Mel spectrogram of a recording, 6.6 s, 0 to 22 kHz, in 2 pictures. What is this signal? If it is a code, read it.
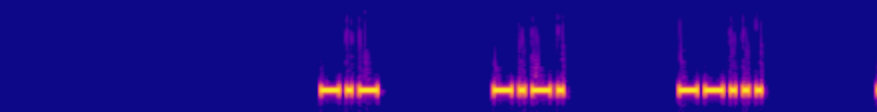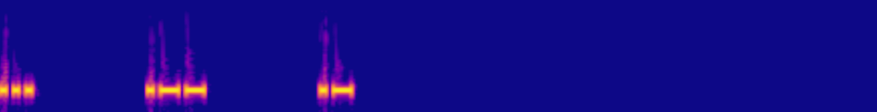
Morse code, heard as a keyed tone, about 51 wpm, spaced as for 17 wpm, 700 Hz. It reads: KC7SWA
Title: USA Call Signs - 6 Characters - 6x Character Spacing - 50wpm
